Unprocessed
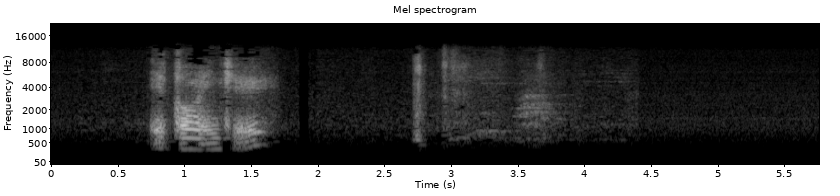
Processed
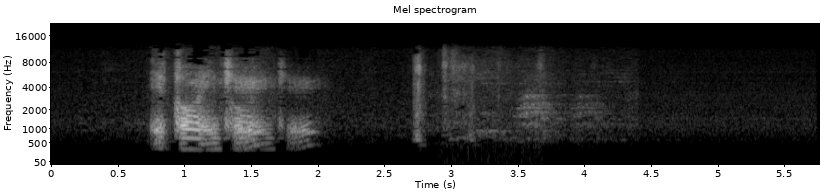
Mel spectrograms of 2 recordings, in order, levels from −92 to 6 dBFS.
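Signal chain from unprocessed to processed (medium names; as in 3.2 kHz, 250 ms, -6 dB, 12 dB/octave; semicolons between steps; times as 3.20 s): 2.88–3.68 s: crackle 370 per s -56 dBFS; echo from a far wall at 69 m, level -9 dB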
